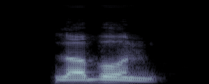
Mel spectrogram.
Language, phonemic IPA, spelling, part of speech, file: Bengali, /lɔbon/, লবণ, noun, LL-Q9610 (ben)-লবণ.wav
- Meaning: salt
